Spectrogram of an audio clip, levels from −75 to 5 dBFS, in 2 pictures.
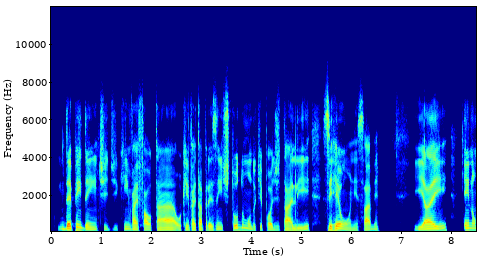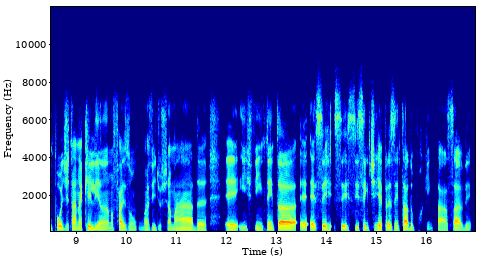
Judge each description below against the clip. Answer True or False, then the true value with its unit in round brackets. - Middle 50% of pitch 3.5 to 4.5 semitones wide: True (4.2 semitones)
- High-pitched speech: False (110 Hz)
